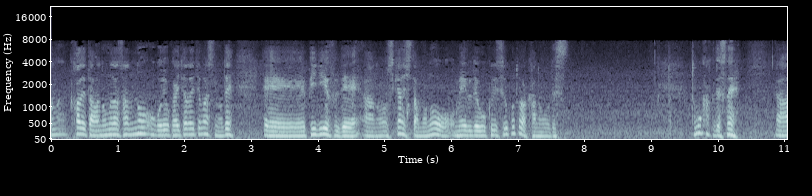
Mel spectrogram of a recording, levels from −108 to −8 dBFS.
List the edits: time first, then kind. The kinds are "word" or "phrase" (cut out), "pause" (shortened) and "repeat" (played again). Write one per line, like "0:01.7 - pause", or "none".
0:09.6 - phrase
